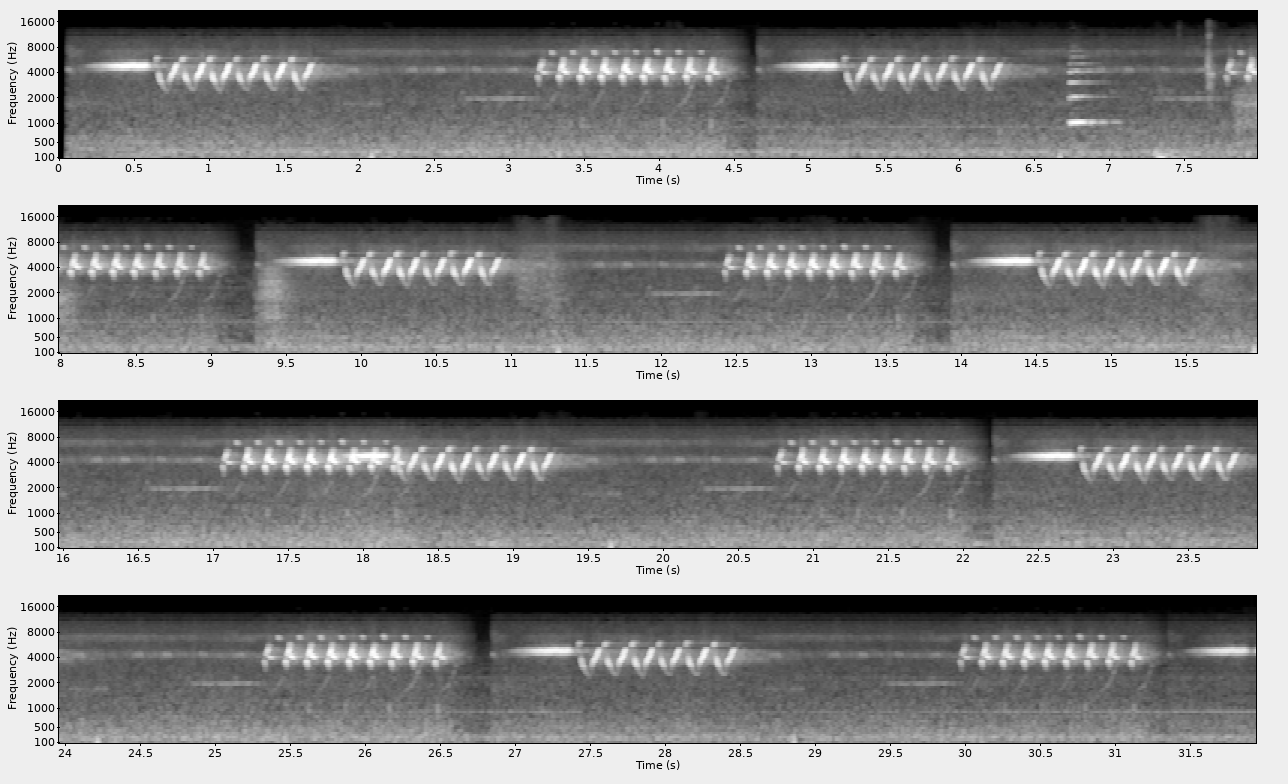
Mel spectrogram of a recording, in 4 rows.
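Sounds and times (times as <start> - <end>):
bird song trill: 0.1 - 31.9.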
